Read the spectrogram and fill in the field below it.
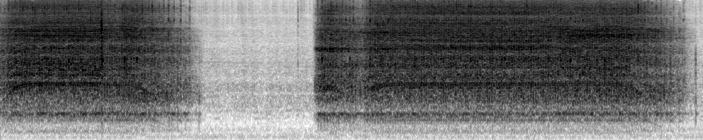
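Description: Japanese electric drill running at a steady high-pitched whine, cutting off for about a second and then starting up again, loud and close with no talking.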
